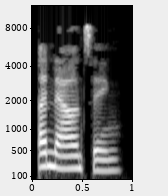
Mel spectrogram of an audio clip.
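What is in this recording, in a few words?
"announcing", British English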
